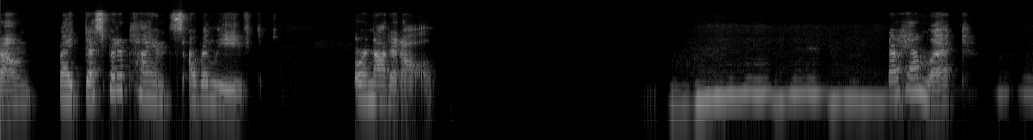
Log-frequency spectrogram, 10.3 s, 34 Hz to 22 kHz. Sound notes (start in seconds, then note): 6.6 gently humming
